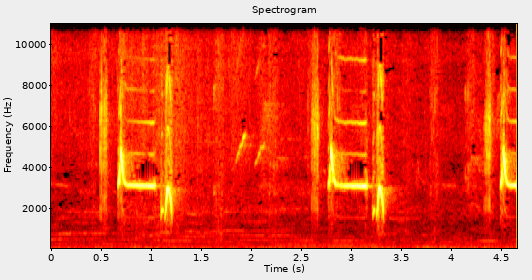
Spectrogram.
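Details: A chattering prinia delivers quick ngalun phrases meant to rile other prinias: a short accented note slides into a steady, thin, high whistle, then a clipped rougher chip. Phrases repeat roughly every two seconds with quiet gaps and soft background rumble.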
